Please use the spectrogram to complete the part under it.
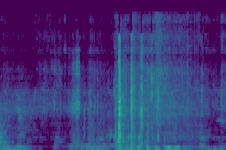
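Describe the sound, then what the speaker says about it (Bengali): A pair of Jiriya pigeons, one male and one female, cooing softly at close range in a brief, faint stretch of low throaty coos. "এই দুটো জিরিয়া পায়রা"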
